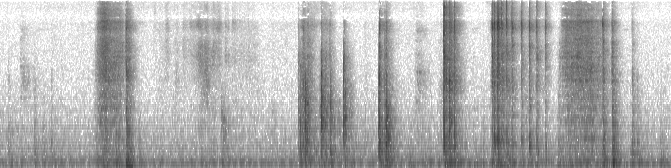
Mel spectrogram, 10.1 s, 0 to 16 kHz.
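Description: Late-1950s Underwood Leader manual typewriter being loaded with paper: a swish of the sheet sliding in, sharp clacks of the platen and carriage mechanism, and a quick run of ratchet clicks as the platen knob rolls the sheet through, followed by a second paper swish near the end.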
